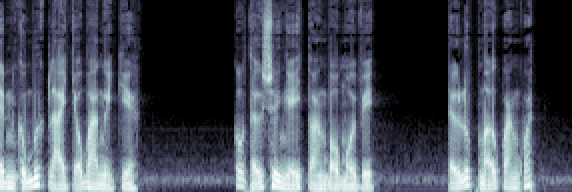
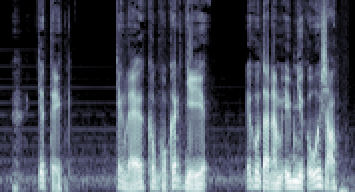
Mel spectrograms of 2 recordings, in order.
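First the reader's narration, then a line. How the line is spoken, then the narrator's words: Muttering. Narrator (Vietnamese): miệng lẩm bẩm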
